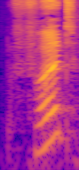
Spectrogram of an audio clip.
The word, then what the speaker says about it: foot: Now, my friend, these are not the same, they don't have the same pronunciation, okay? Mostly because of the consonant sound here. This is a T, foot. Look at this, foot. And the vowel sound is different too, foot. And here I have food. You see the difference? Foot, food. So yeah, they are very different, okay?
